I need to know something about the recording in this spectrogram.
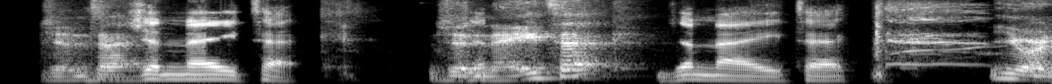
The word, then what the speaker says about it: Genetech: You know, I'm pronouncing it the same way that Forrest Gump pronounces Jenny. Genetech.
